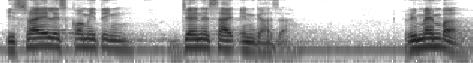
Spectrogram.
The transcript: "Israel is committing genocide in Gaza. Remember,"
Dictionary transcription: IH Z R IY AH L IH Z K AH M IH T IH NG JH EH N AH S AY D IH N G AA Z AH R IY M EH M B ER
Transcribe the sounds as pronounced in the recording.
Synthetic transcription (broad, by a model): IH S R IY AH L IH S K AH M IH T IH NG JH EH N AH S AY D IH N G AA Z AH R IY M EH M B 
